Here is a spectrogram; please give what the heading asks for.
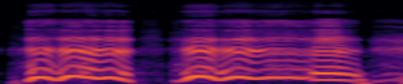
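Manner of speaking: high, loud put-on chuckle; mock husband's forced high chuckling; imitated chuckle. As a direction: chuckle along, high and exaggerated. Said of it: "he's chuckling kindly, he's kinda like".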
